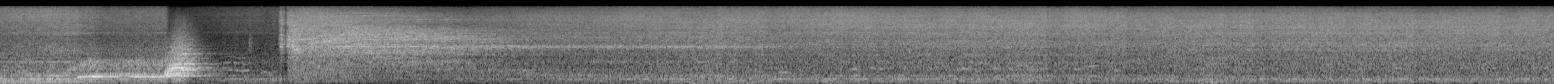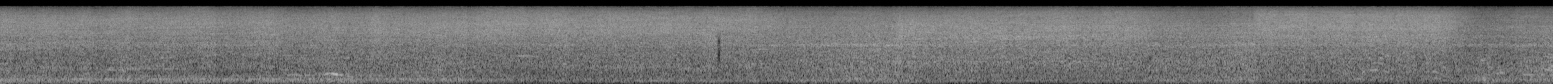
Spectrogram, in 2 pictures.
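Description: Steam locomotive whistle sounding briefly with a rising pitch and cutting off sharply about two seconds in. A loud, steady hiss of escaping steam follows and continues to the end.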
